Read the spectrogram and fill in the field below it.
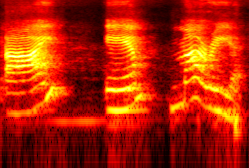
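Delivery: very slow, each word clear; slow model sentence. Shown as a demonstration. Teacher reading the model answer slowly to the class. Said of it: "Tá aí".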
